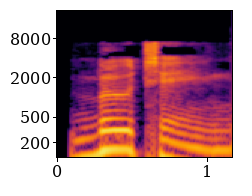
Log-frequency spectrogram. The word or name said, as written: booting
